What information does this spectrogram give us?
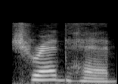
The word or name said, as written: shreadhead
